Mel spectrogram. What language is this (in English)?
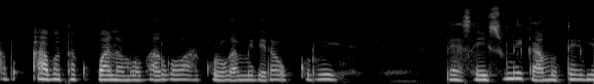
Kikuyu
